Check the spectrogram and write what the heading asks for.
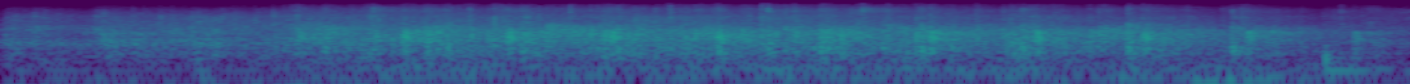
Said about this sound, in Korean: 네, 우리 청년부 격려 박수 부탁드립니다.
